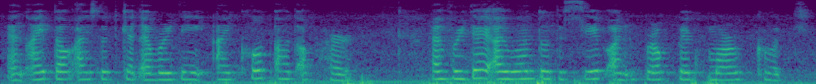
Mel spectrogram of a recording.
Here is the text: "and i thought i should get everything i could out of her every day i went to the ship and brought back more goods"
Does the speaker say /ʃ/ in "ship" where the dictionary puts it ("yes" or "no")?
no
